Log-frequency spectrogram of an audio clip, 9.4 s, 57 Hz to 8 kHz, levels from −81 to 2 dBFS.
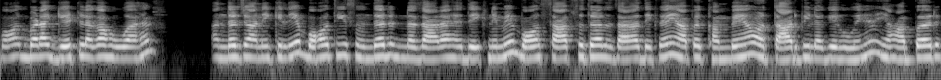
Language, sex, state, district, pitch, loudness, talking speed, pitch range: Hindi, female, Uttar Pradesh, Muzaffarnagar, 235 Hz, -15 LUFS, 220 wpm, 220-245 Hz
